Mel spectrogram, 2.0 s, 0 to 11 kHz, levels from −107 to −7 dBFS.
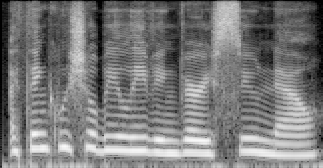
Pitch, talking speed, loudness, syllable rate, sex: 220 Hz, 265 wpm, -17 LUFS, 5.8 syllables/s, female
